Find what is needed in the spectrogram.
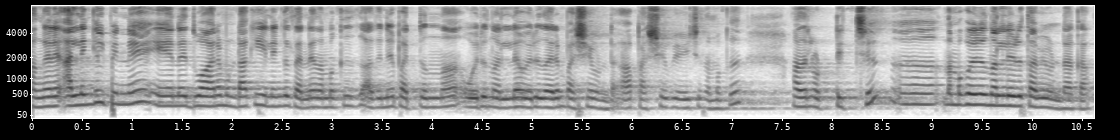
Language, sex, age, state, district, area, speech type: Malayalam, female, 30-45, Kerala, Kottayam, rural, spontaneous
